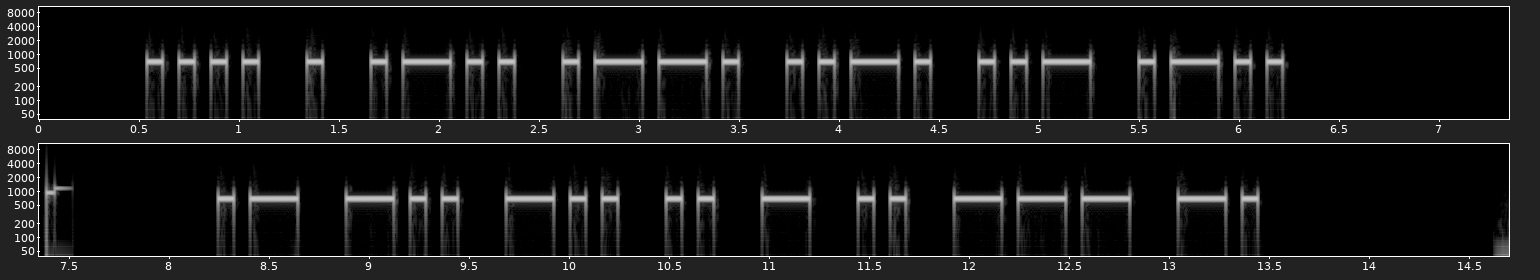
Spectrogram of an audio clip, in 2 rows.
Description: Morse code, heard as a keyed tone, about 15 wpm, 700 Hz. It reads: HELPFUL ADDITION
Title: Sentences from Top 1000 Words - Review Part 6 - New Word Drill - 15wpm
